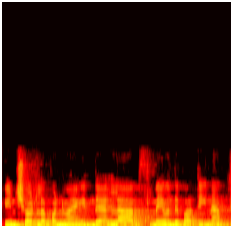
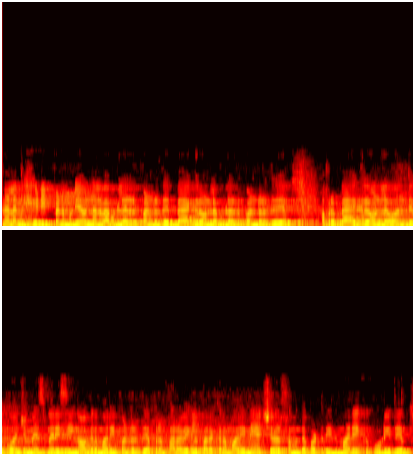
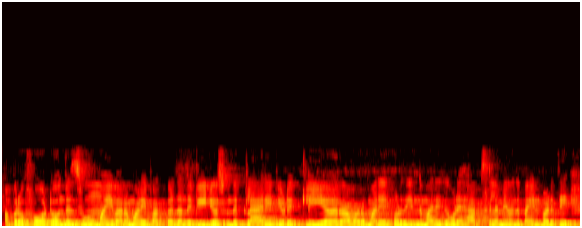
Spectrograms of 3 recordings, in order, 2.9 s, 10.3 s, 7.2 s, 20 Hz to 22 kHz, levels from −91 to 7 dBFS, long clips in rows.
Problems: background sounds at intervals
